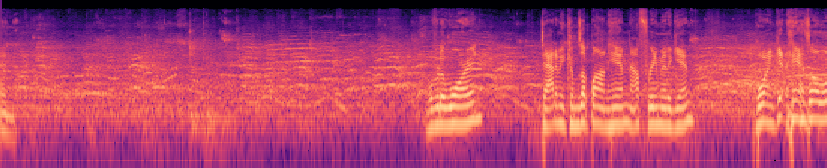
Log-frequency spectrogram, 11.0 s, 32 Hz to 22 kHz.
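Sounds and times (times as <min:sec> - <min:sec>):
murmur of crowd voices: 0:00.0 - 0:11.0.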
